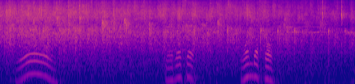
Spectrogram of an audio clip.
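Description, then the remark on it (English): Sustained audience applause for a group of boys and girls fills the whole stretch, a dense steady clatter of many hands clapping, while a voice calls out a few short words of praise over it. “Now, boys and girls, I think you deserve a round of applause, everybody, don't you?”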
